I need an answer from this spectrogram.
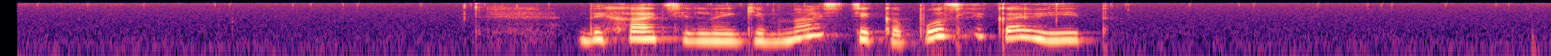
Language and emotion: Russian, neutral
